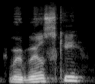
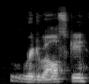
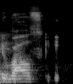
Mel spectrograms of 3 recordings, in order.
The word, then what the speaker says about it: Rydwelski: Where'd you put Rudwilski? Am I pronouncing that right? Ridwelski from Naperville. Yeah. I didn't, so that's a Okay. good one. Rouse, where's he at? Ridwelski. Rydwelski.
